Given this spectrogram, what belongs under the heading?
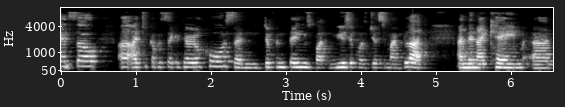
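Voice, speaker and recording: A woman, a guest singer telling her story earnestly in a casual live interview. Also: medium pitch. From Zimbabwe. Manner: warm, earnest storytelling, greets viewers between answers. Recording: echoey room.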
